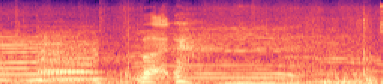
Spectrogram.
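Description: Bulls on a farm moo loudly, close by, in long low calls that overlap one another, while someone speaks briefly.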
